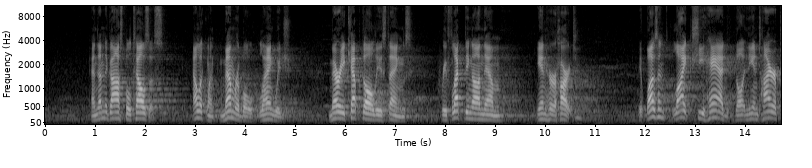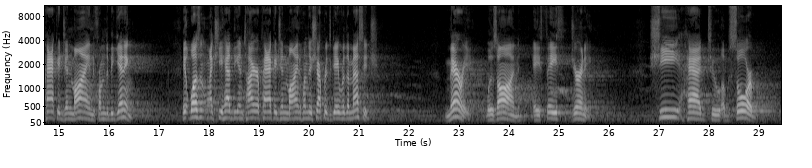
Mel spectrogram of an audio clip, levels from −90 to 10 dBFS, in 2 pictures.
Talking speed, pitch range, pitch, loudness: 120 wpm, 145-180 Hz, 165 Hz, -25 LUFS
